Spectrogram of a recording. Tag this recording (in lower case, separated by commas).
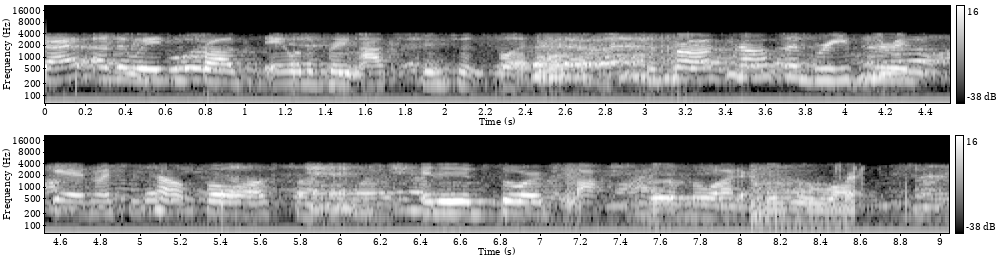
speech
